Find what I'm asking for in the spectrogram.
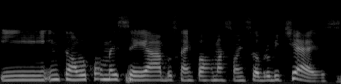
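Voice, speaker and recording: A woman with a northeastern Brazilian accent speaks at a moderate pace. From Brazil, Northeast (Natal, Rio Grande do Norte). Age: 20s. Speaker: fanfic writer, nursing student. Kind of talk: podcast interview.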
